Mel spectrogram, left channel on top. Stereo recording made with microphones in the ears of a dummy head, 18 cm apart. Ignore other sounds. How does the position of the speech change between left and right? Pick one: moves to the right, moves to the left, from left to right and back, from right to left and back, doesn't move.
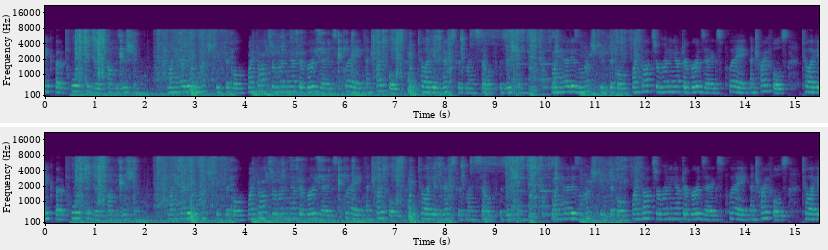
doesn't move.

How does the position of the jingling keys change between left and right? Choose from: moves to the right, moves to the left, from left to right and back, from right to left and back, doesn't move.
from right to left and back.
